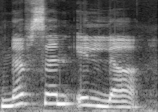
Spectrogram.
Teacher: تنوین کے بعد حروف حلقی میں سے الف آیا ہوا ہے تو یہاں پہ اظہار کا قاعدہ ہوگا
